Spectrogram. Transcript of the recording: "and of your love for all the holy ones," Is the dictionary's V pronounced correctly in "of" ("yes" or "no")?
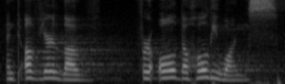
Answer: yes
